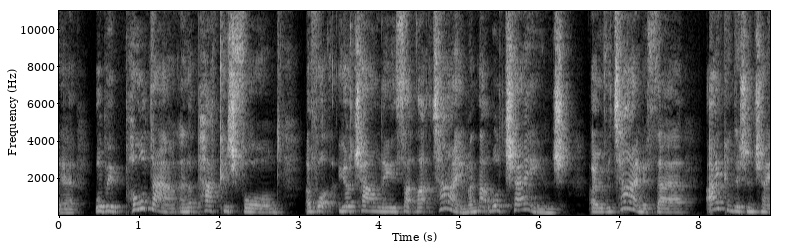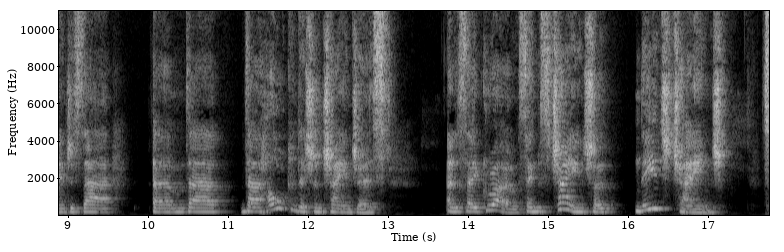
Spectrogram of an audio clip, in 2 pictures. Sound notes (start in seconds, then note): none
